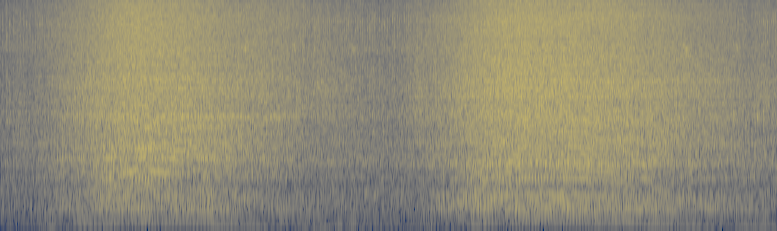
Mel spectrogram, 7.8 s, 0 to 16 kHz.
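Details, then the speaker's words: 2011 VW Golf 2.5 automatic, recently replaced coils, being checked for a vehicle shake (suspects CVs or engine mounts): hood open, two clean free revs in neutral with no load. Pitch rises and falls smoothly with no knock, miss or rattle; the engine runs fine. "the engine is sitting fine yes I mean the engines not really doing but I mean again there's no load on it obviously"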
